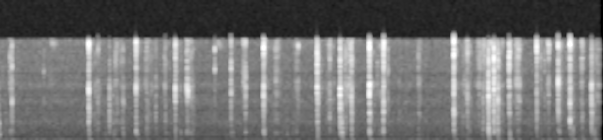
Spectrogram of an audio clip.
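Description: Fingertips type on the plastic keycaps of an aluminium-bodied laptop keyboard. A quick, irregular run of short, dry clicks with bright edges sits over a steady low hum, each keystroke dying away almost at once.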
